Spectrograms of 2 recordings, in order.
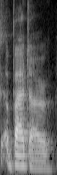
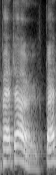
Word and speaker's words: Badeau: Congratulations, Badeau. I hope I'm pronouncing your name properly. It's Badaux. Did I? Fantastic, excellent. So I did get it right, Badeau, excellent.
